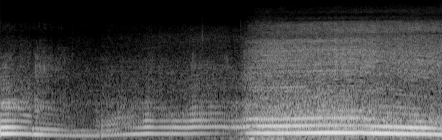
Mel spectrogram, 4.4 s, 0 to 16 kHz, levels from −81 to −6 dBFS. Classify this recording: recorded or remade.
recorded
